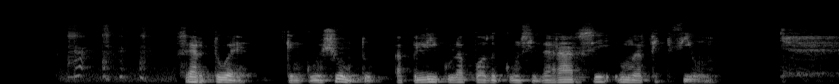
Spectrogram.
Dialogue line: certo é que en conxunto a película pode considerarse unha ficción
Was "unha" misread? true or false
false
